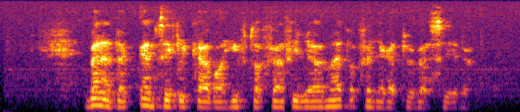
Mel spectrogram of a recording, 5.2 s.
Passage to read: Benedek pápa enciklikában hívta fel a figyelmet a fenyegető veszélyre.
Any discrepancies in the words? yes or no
yes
